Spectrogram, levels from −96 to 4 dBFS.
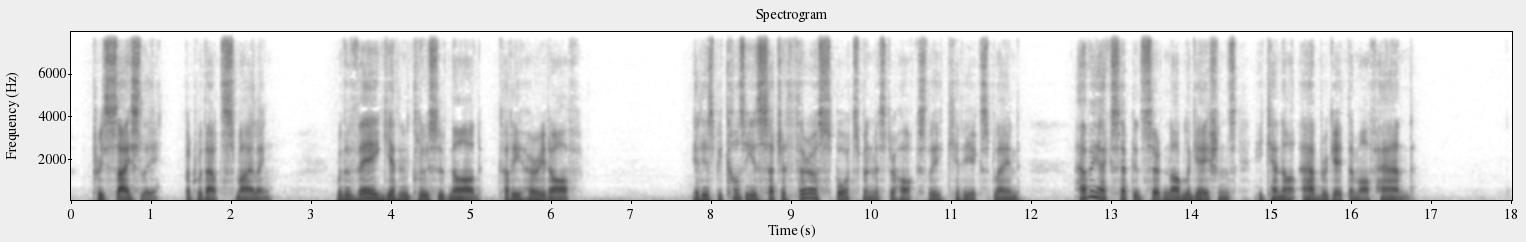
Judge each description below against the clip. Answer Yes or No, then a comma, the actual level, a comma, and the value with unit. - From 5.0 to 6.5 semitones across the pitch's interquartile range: Yes, average, 5.3 semitones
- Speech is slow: Yes, slow, 120 wpm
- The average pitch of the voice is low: Yes, low, 125 Hz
